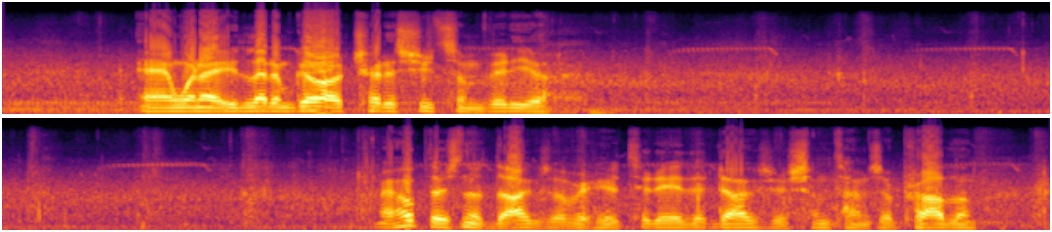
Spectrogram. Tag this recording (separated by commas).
Animal, Speech, outside, rural or natural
